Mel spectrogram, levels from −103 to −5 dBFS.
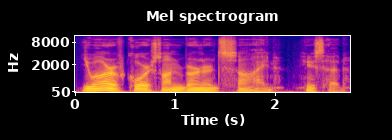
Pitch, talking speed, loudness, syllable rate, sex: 95 Hz, 195 wpm, -17 LUFS, 4.8 syllables/s, male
